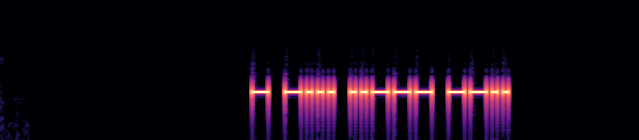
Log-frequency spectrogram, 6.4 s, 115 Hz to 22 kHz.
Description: Morse code, heard as a keyed tone, about 22 wpm, 700 Hz. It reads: TB2Z
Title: DXCC-100 Call Signs - 4 Characters - Repeated 2x - 22wpm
